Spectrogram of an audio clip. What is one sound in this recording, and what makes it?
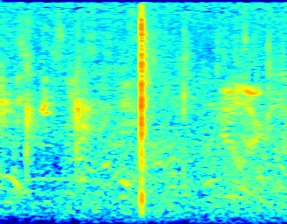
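A metal bat cracks sharply against a ball.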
